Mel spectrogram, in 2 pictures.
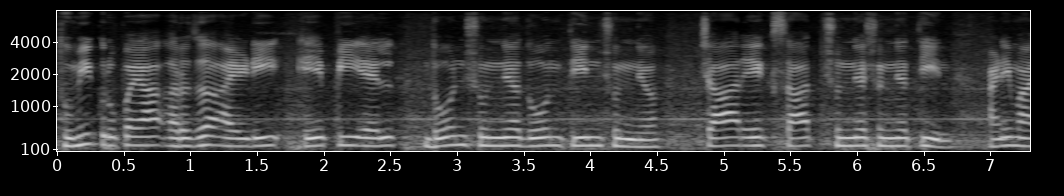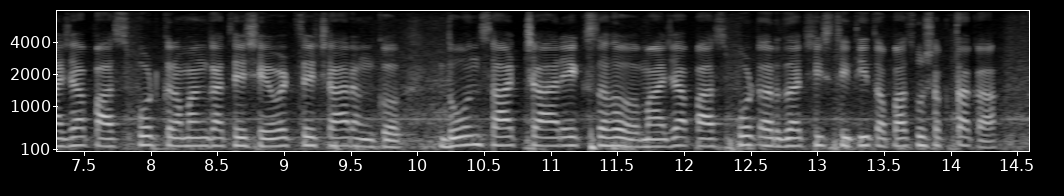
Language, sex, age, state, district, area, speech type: Marathi, male, 18-30, Maharashtra, Mumbai Suburban, urban, read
